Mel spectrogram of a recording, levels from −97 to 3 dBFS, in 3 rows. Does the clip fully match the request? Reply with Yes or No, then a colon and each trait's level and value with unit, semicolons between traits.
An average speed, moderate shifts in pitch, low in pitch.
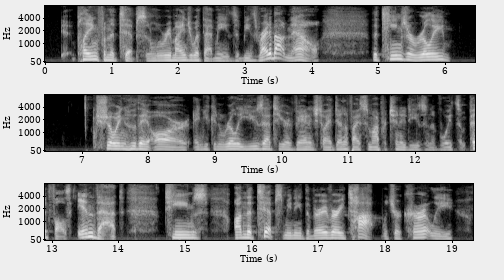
Yes: average, 175 wpm; average, 4.3 semitones; low, 125 Hz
